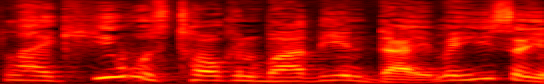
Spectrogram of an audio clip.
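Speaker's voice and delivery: usual speaking voice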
